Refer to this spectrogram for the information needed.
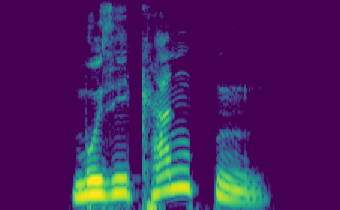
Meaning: inflection of Musikant: 1. genitive/dative/accusative singular 2. nominative/genitive/dative/accusative plural
- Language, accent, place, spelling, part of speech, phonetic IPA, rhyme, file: German, Germany, Berlin, Musikanten, noun, [muziˈkantn̩], -antn̩, De-Musikanten.ogg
